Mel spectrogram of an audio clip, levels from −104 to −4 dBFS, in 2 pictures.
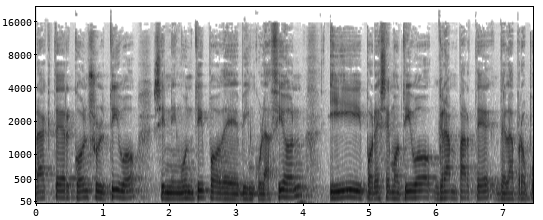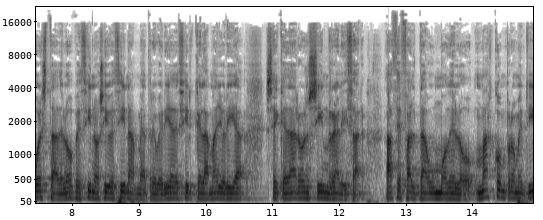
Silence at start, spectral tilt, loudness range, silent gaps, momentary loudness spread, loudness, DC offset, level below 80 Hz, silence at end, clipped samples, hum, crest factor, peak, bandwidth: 0 s; -5 dB/octave; 1 LU; none; 5 LU; -18 LUFS; under 0.1%; -42 dBFS; 0 s; under 0.1%; none; 18 dB; 0 dBFS; 19.5 kHz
